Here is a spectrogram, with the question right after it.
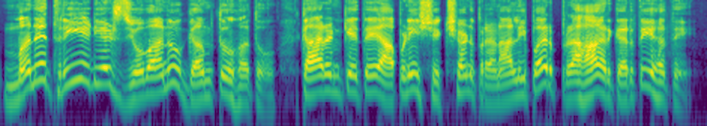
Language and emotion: Gujarati, happy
